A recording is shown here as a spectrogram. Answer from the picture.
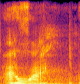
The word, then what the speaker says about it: Azar: So using the word Ezer as a verb, it is pronounced Azar. That is A-Z-A-R.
